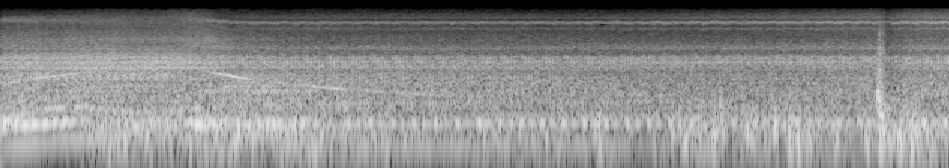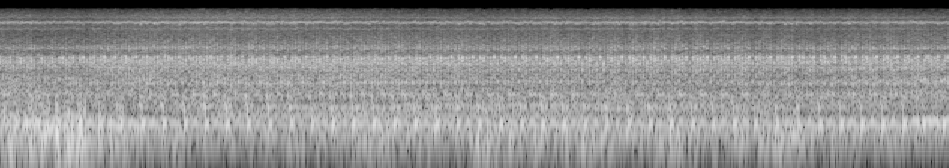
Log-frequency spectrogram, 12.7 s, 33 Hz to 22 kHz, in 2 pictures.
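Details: BMW E46 330d six-cylinder diesel at steady idle with a light, fairly regular clicking tick about three to four per second; source not pinned down.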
